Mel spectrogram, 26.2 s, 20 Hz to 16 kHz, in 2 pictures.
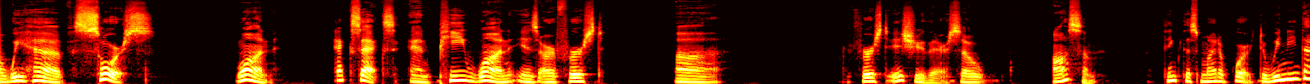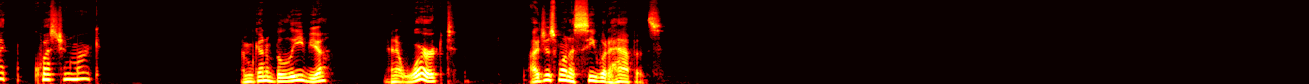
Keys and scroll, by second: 18.4 ctrl+r.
